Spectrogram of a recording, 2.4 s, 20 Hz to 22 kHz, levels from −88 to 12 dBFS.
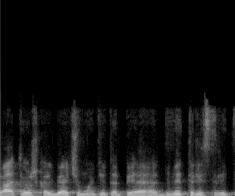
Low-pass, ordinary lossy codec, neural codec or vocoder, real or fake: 9.9 kHz; Opus, 24 kbps; vocoder, 22.05 kHz, 80 mel bands, WaveNeXt; fake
